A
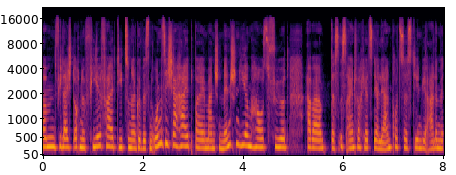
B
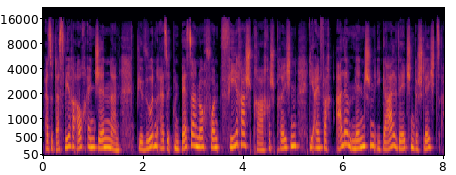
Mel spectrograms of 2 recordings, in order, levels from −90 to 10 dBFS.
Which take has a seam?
B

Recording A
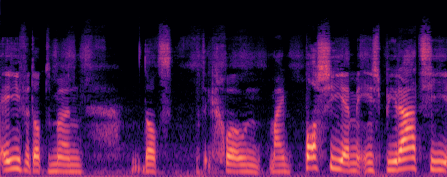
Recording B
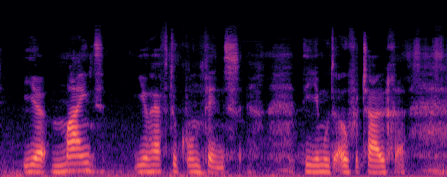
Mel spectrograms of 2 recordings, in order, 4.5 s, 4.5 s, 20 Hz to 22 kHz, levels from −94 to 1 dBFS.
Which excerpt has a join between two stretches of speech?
A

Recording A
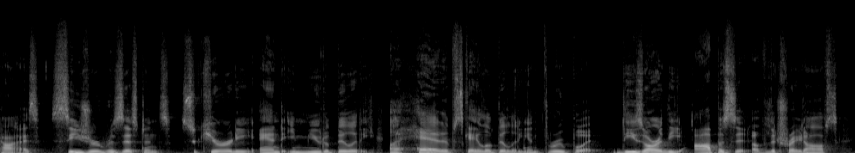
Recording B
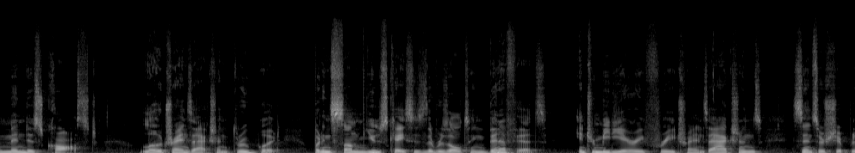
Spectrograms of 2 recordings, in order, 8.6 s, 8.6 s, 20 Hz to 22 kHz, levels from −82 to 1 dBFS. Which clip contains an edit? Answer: A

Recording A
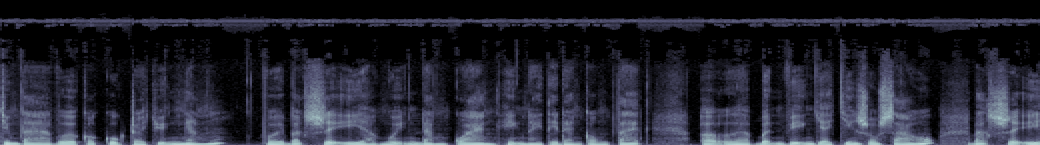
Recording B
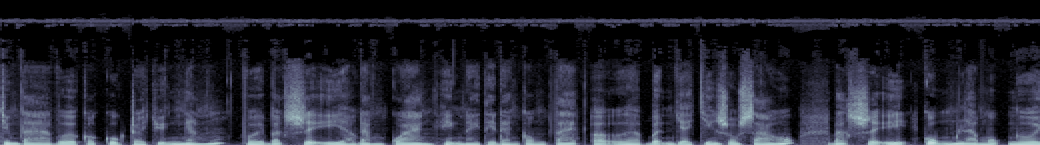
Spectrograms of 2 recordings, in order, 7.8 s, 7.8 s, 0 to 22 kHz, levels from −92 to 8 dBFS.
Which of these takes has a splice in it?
B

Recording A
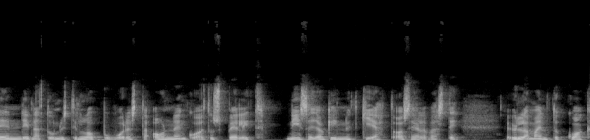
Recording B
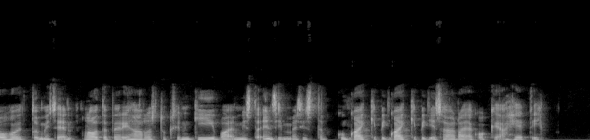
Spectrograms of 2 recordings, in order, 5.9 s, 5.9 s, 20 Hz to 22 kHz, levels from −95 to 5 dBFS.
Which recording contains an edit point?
B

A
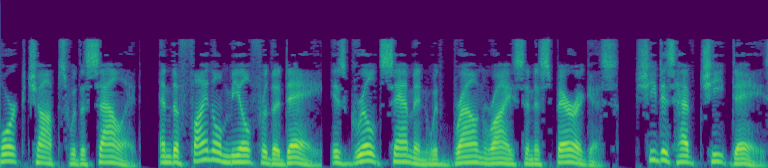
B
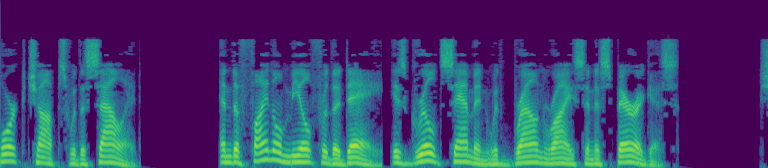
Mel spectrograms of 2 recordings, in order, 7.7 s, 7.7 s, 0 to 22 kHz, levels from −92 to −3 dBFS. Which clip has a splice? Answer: A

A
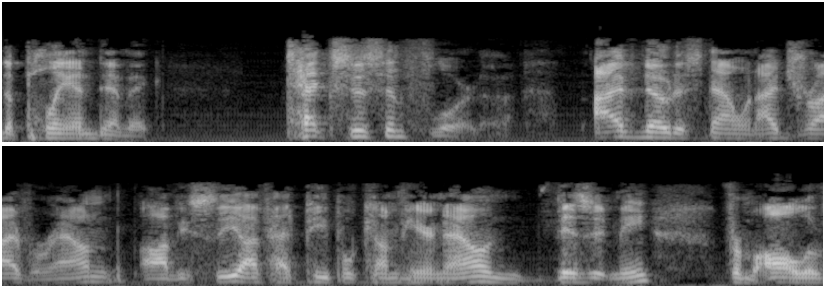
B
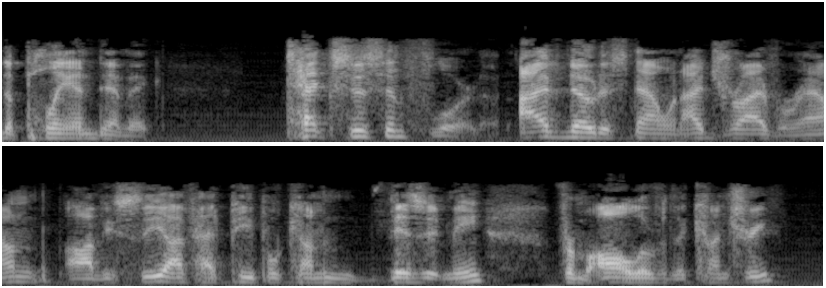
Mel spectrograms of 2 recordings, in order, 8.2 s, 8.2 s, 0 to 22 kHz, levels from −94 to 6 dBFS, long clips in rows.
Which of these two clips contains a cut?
B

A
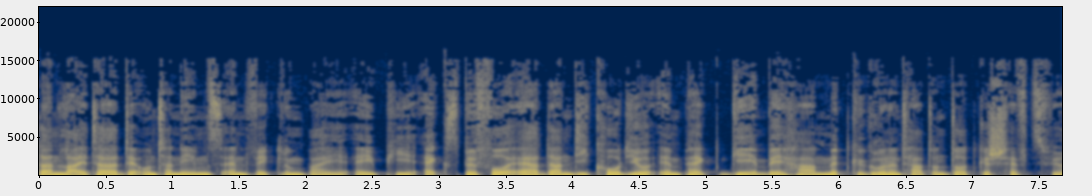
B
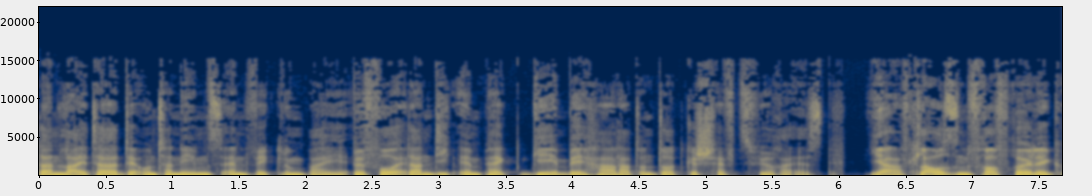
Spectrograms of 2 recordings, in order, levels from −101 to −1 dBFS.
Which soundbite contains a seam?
B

